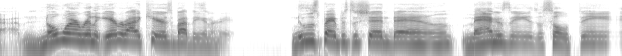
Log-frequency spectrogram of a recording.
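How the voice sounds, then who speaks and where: Very clean audio with a silent background, carrying a woman's unremarkable speaking voice, fairly high in pitch, with ordinary pitch variation and big swings in loudness. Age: 40s. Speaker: cookbook author and food writer. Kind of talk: interview.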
